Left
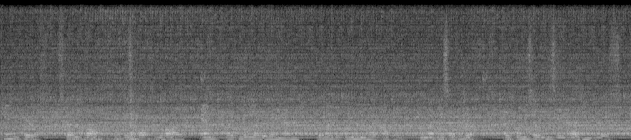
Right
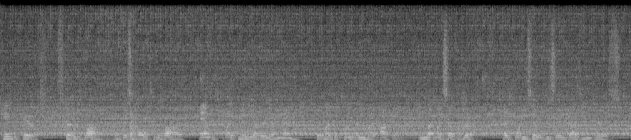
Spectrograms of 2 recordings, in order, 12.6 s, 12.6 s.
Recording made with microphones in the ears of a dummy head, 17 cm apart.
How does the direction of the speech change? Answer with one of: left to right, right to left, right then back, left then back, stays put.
stays put.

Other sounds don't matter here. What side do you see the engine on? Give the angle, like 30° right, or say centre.
30° right.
